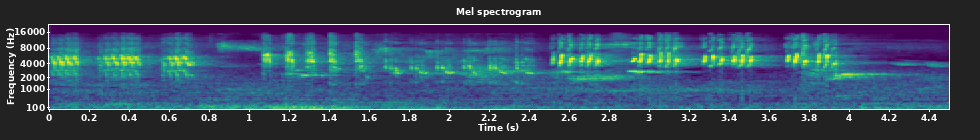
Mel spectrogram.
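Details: Singing black-browed reed warbler kept as a tutor bird: repeated bursts of high, metallic, buzzy chatter, followed by short rasping notes and a brief whistle, with steady low hum in the background.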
